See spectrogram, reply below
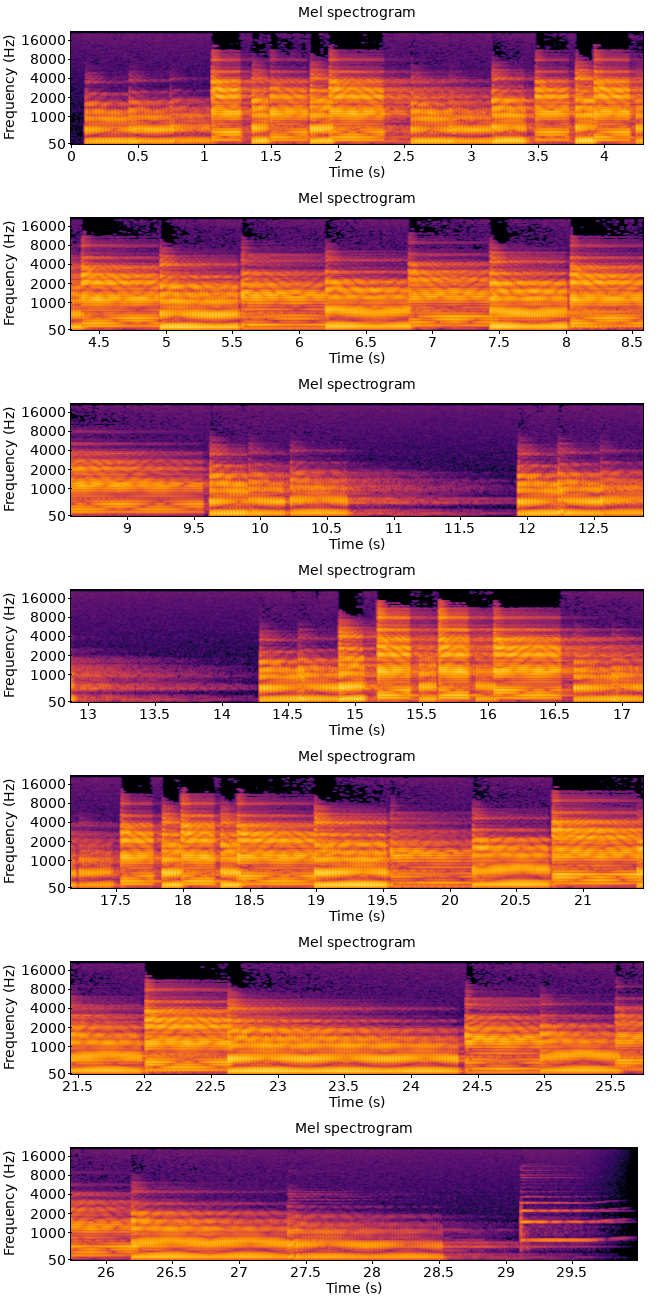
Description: clavichord

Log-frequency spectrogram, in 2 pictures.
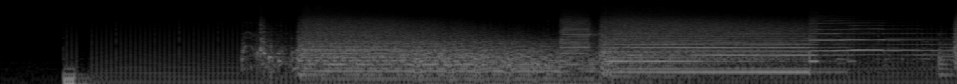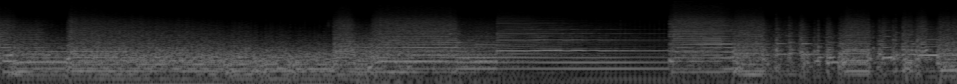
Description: Feedback Phase intro

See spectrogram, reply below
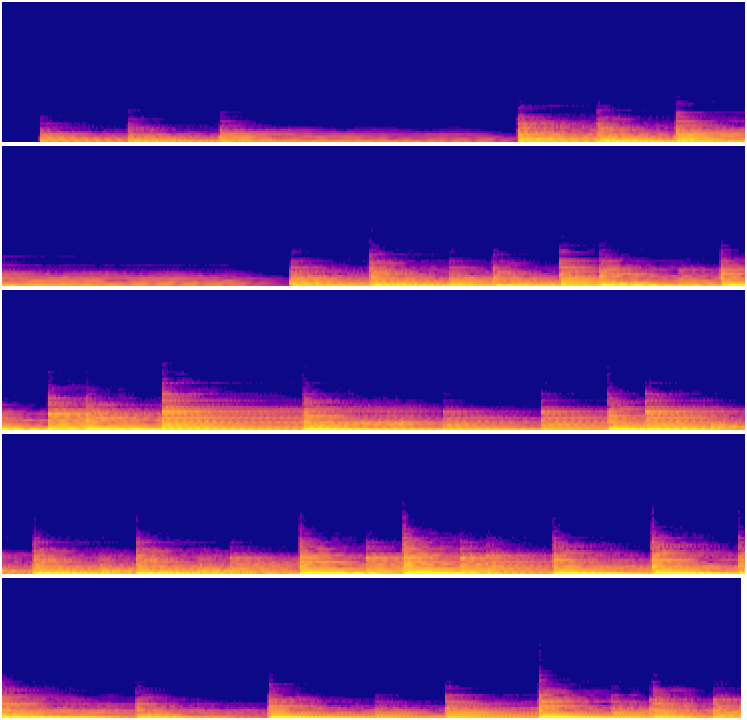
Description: piano

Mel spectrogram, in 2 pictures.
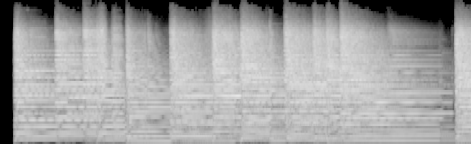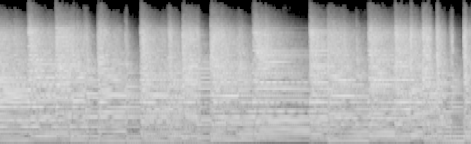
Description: electric

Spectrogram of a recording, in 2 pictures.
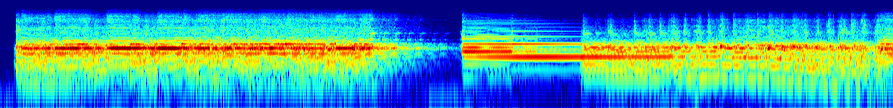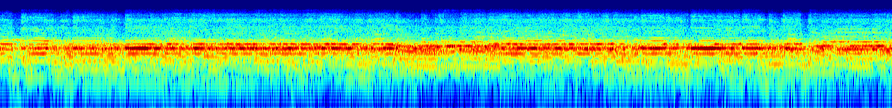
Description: Electric; MegaEpix

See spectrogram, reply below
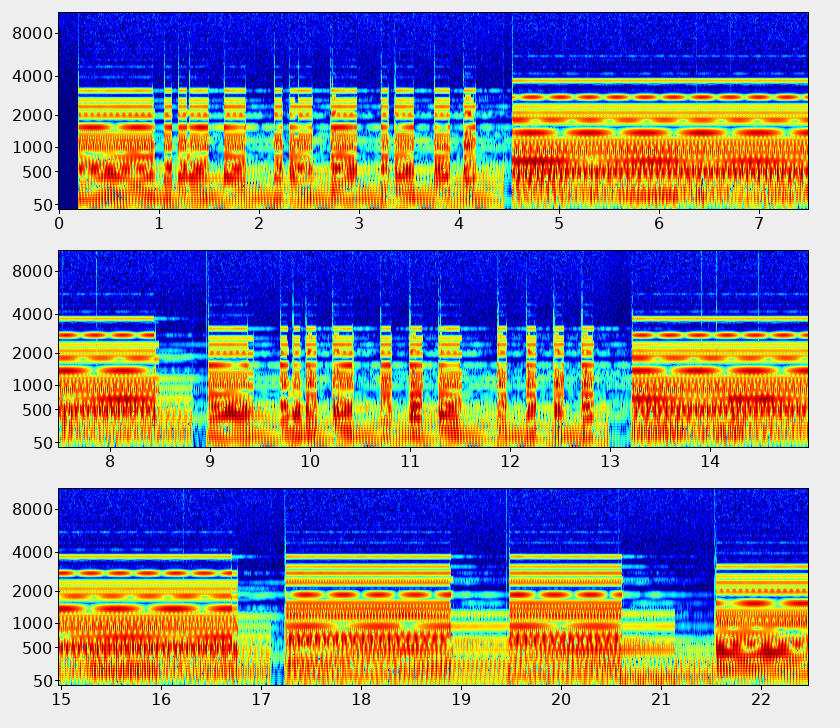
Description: organ

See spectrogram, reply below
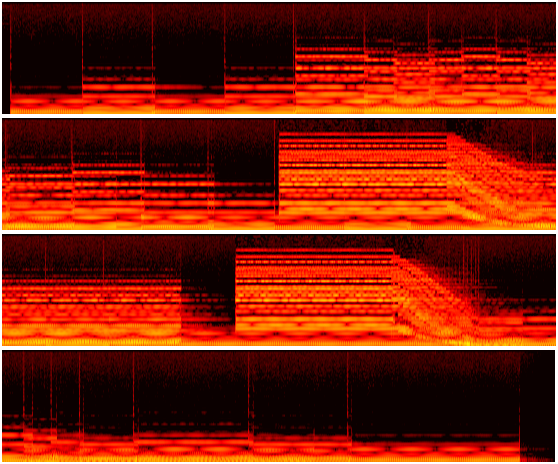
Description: Organ; The Notes Are Flying

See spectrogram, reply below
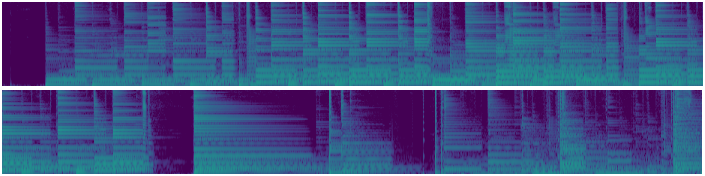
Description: acosutic

